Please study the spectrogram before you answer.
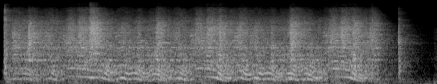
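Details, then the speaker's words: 1974 Chevy Camaro sitting 24 years: starter cranks the engine at an even pace for several seconds but it never catches; no spark, ignition points likely need cleaning, with a jumper wire run to the coil positive. "of course we don't guess we'll have to clean up some points who would have thunk"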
